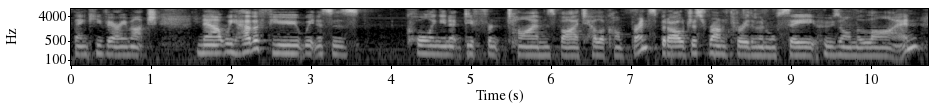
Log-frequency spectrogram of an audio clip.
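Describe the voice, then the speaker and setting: A woman's voice: sits low, steady tone, measured pace, slight background noise. A woman chairing a parliamentary committee hearing, polite and procedural.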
